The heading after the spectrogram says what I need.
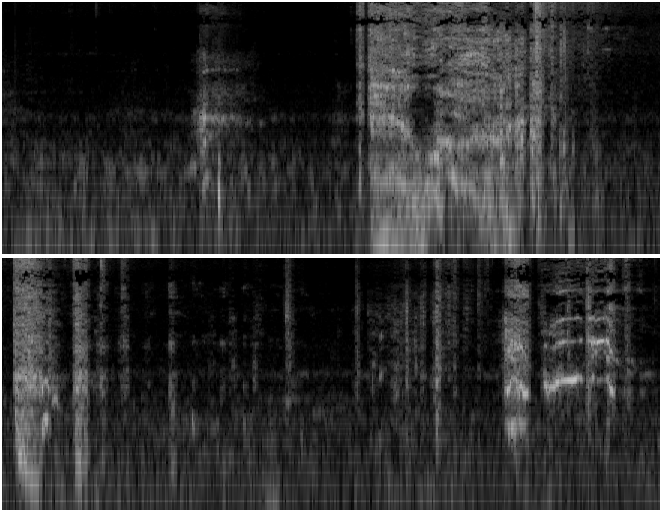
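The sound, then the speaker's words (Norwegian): Small, faint moaning from a person with an aching tummy, heard as a few short vocal bursts separated by quiet gaps. The middle ones are louder and the last ones are strained and higher. “Hør på det lille stønnet.”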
